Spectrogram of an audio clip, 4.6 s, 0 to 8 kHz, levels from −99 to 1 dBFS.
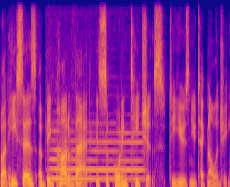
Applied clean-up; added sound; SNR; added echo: none; Wind instrument, woodwind instrument; 6 dB; none.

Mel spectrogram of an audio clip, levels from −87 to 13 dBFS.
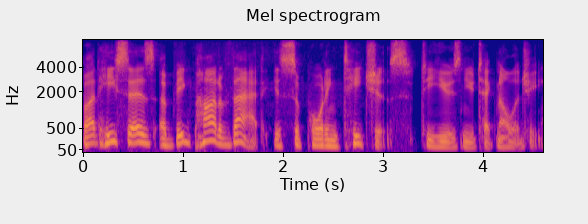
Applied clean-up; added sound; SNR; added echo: neural mask model Resemble Enhance denoiser.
